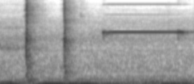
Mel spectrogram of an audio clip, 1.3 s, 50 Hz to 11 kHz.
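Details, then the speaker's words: Mercury V8 outboard on an Aquila 36 being diagnosed for a no-start, batteries on, key switched on. Two quick clicks, then a steady high beep for about a second: normal key-on self-test. The port engine later starts; the starboard engine does not. "good sound got our gauge here we'll wait for this"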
